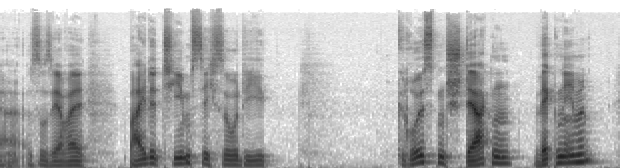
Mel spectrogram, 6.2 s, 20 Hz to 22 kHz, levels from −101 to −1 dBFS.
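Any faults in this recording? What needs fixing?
No faults heard in the speech; nothing needs fixing.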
